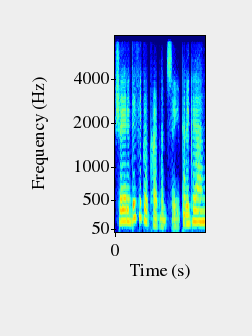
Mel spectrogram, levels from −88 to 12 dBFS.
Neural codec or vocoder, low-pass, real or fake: codec, 16 kHz, 0.5 kbps, FreqCodec, smaller model; 7.2 kHz; fake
